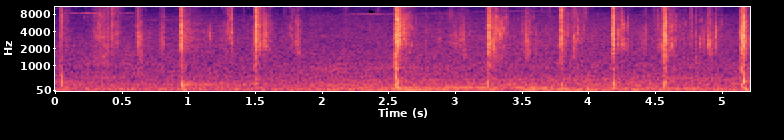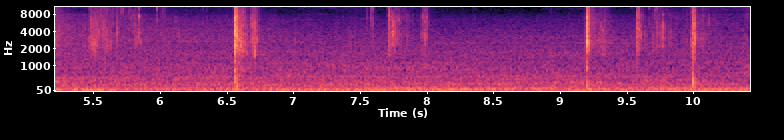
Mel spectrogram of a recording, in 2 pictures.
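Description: A Vans sneaker grinding and pressing into squashed orange pulp on a hard floor: sharp wet crackles and clicks at irregular intervals, over a low steady rumble in the background.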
